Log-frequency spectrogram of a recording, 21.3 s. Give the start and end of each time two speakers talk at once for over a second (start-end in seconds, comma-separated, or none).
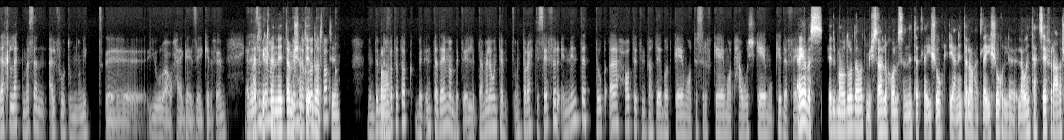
5.0-6.6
